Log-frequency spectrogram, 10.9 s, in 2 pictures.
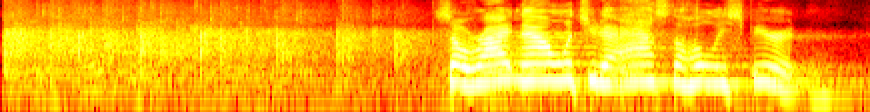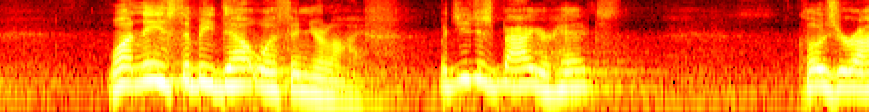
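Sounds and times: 
crowd clapping: 0.0 - 3.2
speech: 2.8 - 5.2, 6.1 - 9.4, 10.4 - 10.8.

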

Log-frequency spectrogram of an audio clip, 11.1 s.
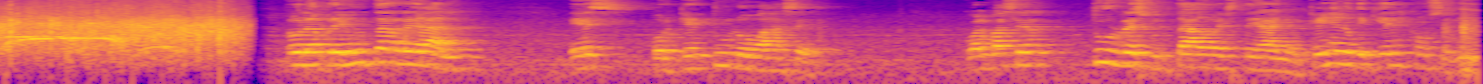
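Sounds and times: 
audience applause: 0.0 - 2.0
speech: 2.2 - 3.6, 4.3 - 6.3, 7.3 - 11.1.

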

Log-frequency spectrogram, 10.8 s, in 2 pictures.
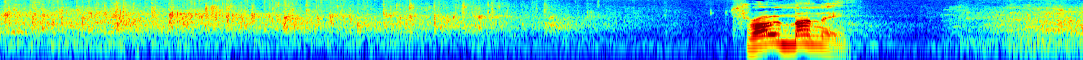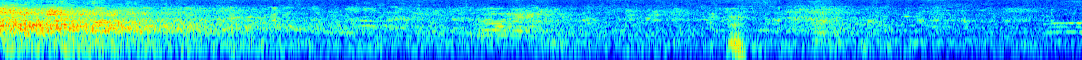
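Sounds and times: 
crowd applauding: 0.0 - 3.2
speech: 3.7 - 4.4
laughter: 4.8 - 10.7.

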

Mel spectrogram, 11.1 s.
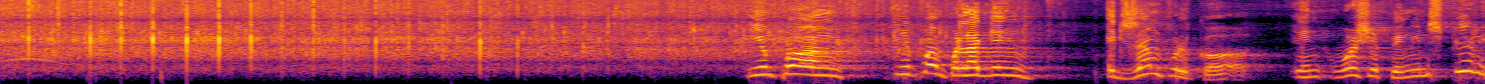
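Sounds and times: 
congregation clapping in worship during a Christmas church service: 0.0 - 8.0
speech: 5.6 - 11.1.

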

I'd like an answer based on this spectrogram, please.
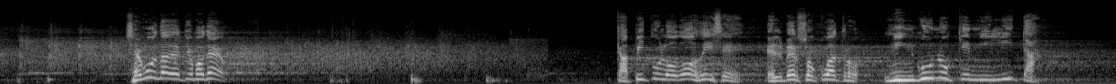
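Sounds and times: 
audience clapping: 0.0 - 5.5
speech: 1.3 - 2.4, 6.2 - 10.5.

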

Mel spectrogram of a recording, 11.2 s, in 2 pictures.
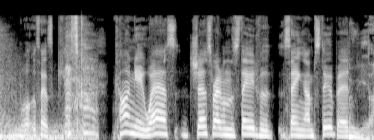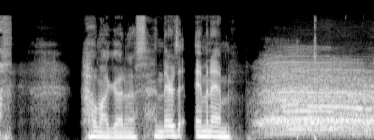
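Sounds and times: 
speech: 0.3 - 5.8, 6.9 - 9.2
crowd cheering at a concert: 9.4 - 11.2.

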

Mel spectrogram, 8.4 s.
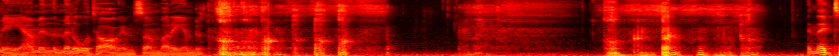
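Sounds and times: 
speech: 0.2 - 3.4, 7.0 - 8.3
loud snoring: 2.0 - 4.0, 6.0 - 7.7.

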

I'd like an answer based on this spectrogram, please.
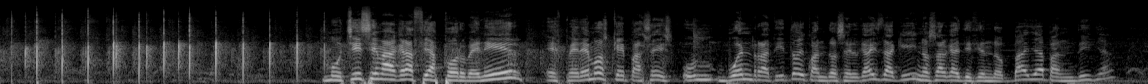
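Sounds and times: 
sparse audience applause: 0.0 - 6.2
speech: 3.2 - 11.2.

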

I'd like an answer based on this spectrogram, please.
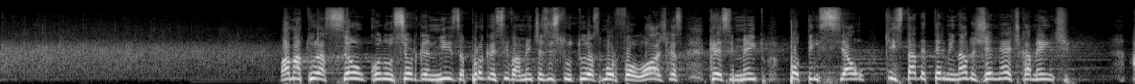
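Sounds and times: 
large crowd applause: 0.0 - 2.9
speech: 2.8 - 11.3.

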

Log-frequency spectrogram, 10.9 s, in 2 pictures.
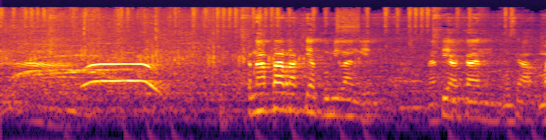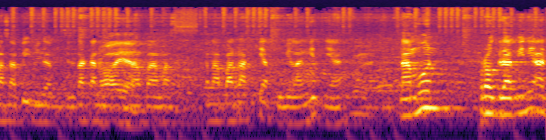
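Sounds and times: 
audience cheering: 0.0 - 2.4
audience applause: 0.0 - 3.1
speech: 2.5 - 10.9.

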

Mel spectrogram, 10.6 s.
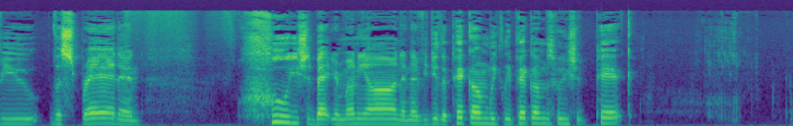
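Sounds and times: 
speech: 0.0 - 2.0, 3.2 - 8.5
person sipping cognac: 8.5 - 10.5.

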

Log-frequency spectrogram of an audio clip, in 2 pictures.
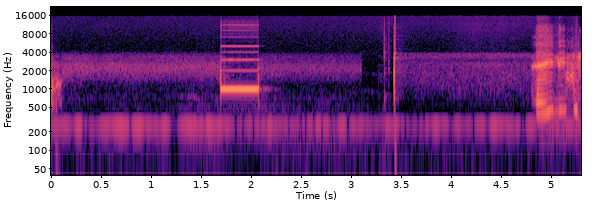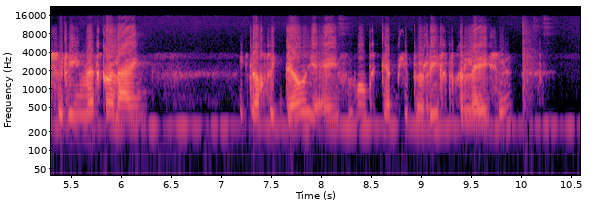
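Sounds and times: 
low constant hum: 0.0 - 10.5
voicemail electronic beep: 1.7 - 2.2
speech: 4.8 - 6.4, 7.3 - 10.5.

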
